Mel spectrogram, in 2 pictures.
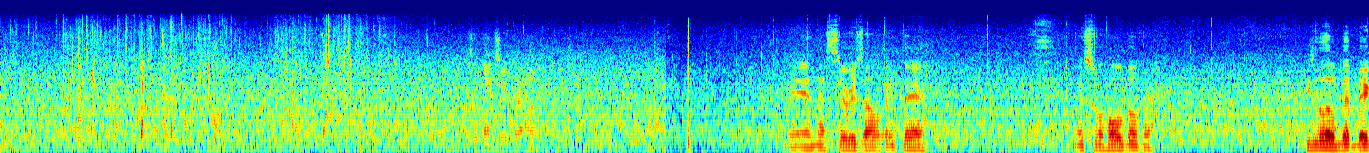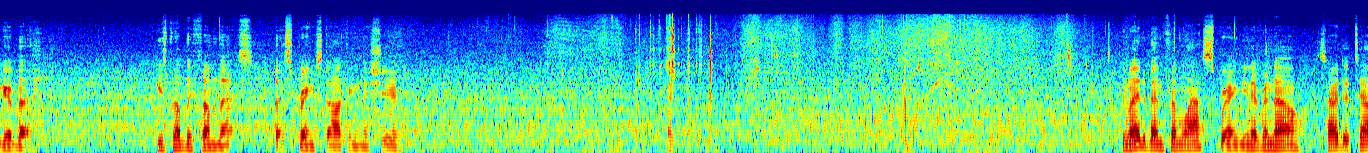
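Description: A river flows steadily.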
